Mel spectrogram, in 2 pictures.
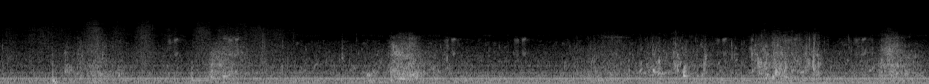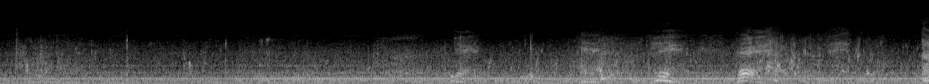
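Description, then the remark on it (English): Water sloshes and splashes in irregular bursts as someone treads water and swims a little in a pool, over a steady low droning hum and faint background rumble. “treads water, swims a little, shivers a lot.”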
